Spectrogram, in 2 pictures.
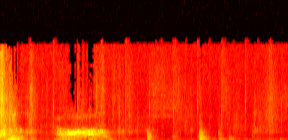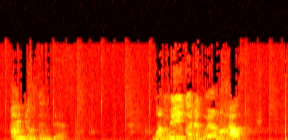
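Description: A little girl talks in a high voice.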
